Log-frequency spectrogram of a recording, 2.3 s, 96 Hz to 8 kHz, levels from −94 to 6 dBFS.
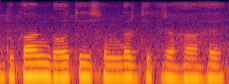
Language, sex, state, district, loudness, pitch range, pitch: Hindi, male, Arunachal Pradesh, Lower Dibang Valley, -17 LUFS, 130-135 Hz, 130 Hz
